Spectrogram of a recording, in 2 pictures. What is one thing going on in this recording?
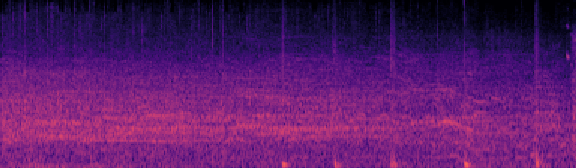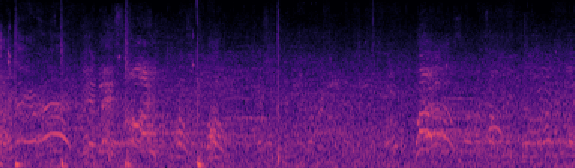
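A crowd murmurs and cheers steadily in the background.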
